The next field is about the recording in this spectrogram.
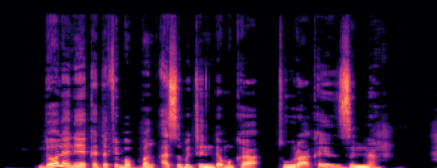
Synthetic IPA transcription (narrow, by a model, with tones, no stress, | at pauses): doː˦le˨neː˦ka˨tɐ˨ɸi˦bɐ˨bːɐ˦ŋʔa̰˦sɪ˨bɪ˦tɪ˨nda˨mʊ˦ka˨ | tuː˦ɽaː˨ka˦jɐ˨nzʊ˦nːɐ˨ŋ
